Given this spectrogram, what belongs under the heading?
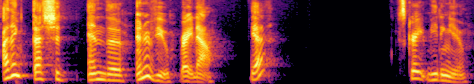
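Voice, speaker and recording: A combative American gatekeeper sister in a video game. Her voice sits at an ordinary female pitch. She sounds protective, guarded and sarcastic. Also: big pitch swings, moderate pace, slightly rough. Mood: guarded, wry. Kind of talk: video game cutscene acting.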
